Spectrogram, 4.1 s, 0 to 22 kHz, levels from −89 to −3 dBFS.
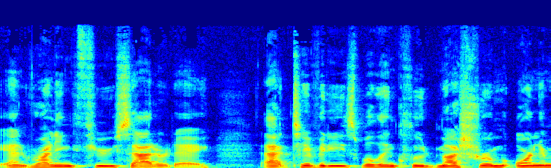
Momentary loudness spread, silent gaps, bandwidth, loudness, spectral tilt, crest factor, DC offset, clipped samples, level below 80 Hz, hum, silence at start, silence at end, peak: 5 LU; none; 18 kHz; -18 LUFS; -5.5 dB/octave; 18 dB; under 0.1%; under 0.1%; -68 dBFS; none; 0 s; 0 s; 0 dBFS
